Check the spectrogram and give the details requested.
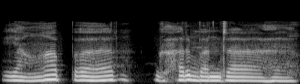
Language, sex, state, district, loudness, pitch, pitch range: Hindi, female, Jharkhand, Garhwa, -14 LUFS, 185 Hz, 175-200 Hz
